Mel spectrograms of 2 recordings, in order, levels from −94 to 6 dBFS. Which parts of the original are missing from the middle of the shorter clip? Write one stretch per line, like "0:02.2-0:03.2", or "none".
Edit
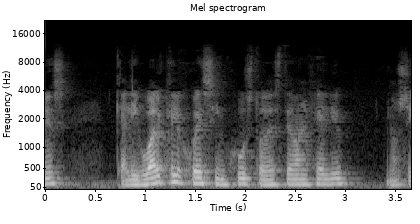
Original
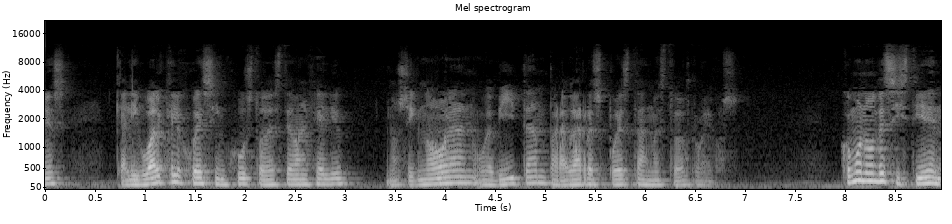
none

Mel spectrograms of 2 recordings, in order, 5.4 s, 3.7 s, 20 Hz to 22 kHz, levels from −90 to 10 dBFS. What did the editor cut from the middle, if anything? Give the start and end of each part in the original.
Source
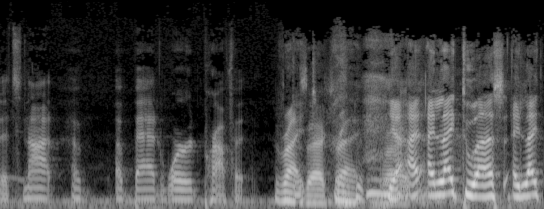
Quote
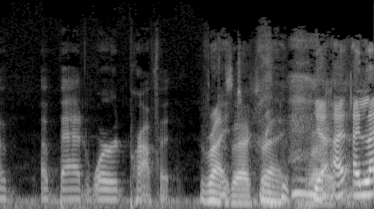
none

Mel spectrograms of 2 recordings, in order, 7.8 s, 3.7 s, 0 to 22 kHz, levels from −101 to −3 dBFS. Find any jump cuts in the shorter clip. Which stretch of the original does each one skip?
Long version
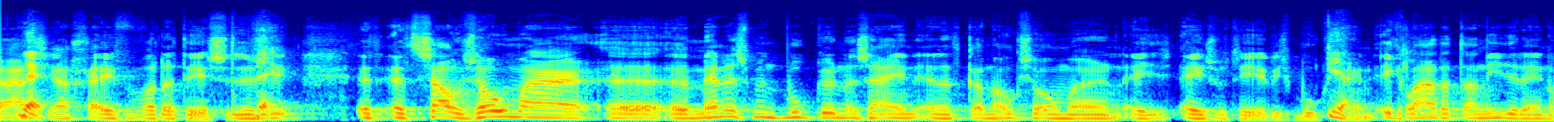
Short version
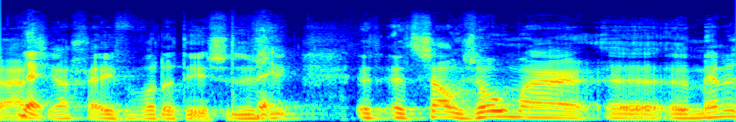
none

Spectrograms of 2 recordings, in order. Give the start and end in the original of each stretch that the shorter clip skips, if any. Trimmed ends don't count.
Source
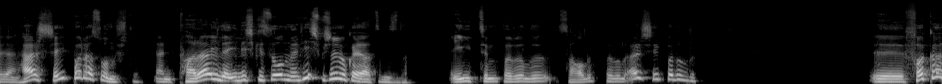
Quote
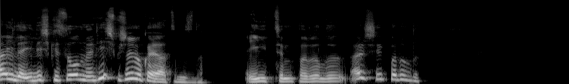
0:05.5-0:06.3

